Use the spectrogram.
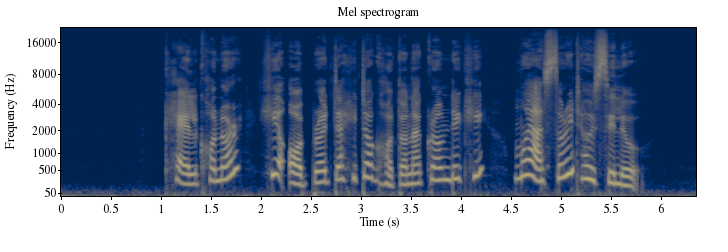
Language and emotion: Assamese, surprised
